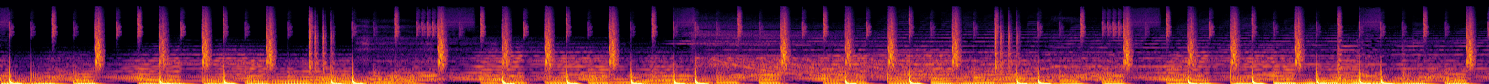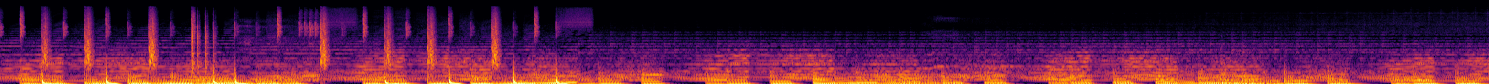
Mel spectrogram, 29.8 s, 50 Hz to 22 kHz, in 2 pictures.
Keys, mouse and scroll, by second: 0.0 click, 2.0 click, 2.8 click, 4.3-7.3 drag, 12.1-19.0 drag, 24.9 click, 28.2 click.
